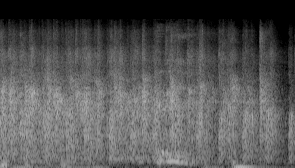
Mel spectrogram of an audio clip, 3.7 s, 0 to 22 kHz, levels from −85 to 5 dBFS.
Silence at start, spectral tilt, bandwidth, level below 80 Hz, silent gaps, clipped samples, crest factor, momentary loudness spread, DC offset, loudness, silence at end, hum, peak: 0 s; -3 dB/octave; 13.5 kHz; -40 dBFS; none; under 0.1%; 16 dB; 5 LU; under 0.1%; -22 LUFS; 0 s; none; -8 dBFS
